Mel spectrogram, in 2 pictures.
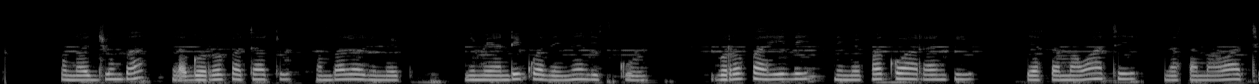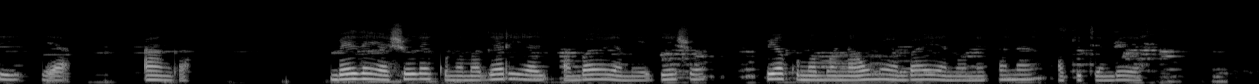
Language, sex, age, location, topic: Swahili, male, 18-24, Mombasa, education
